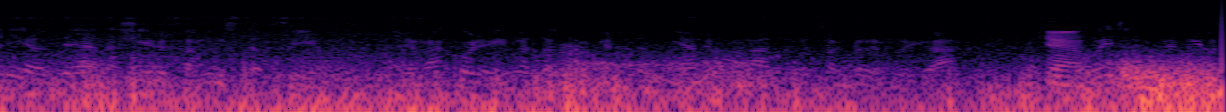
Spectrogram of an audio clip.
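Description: Wind buffeting an action camera's microphone in flight under a paraglider: a loud, steady, gusting low rumble.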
